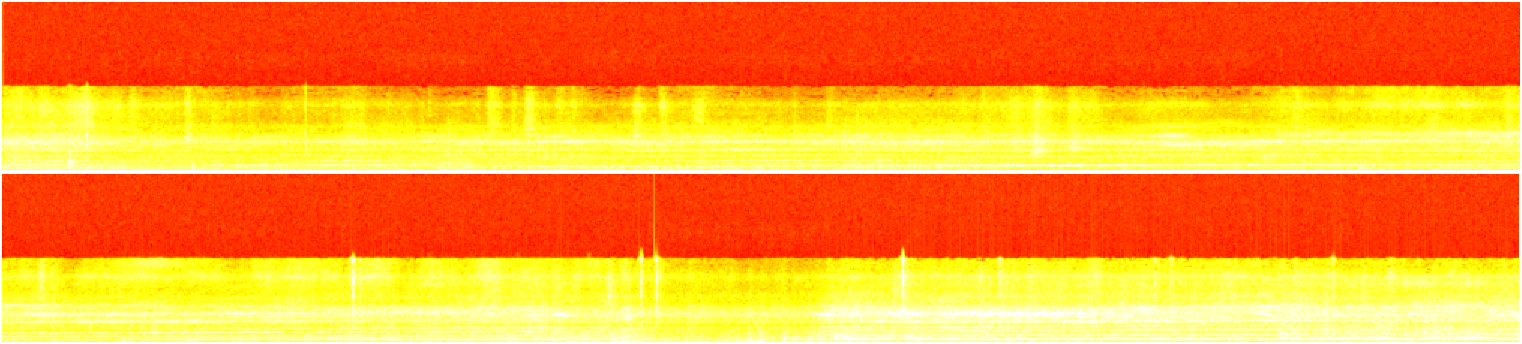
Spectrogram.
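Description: JR Chuo Line electric train under way: its inverter and traction motors give a whine of several tones that rises steadily in pitch as the train gathers speed, over the rumble of wheels on rail. The tone breaks briefly about two-thirds of the way through, then carries on higher.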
